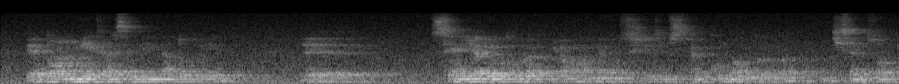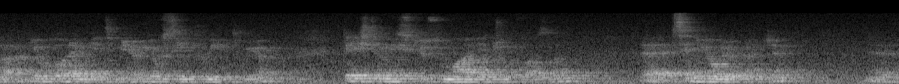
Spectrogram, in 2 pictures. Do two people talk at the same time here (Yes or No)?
No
